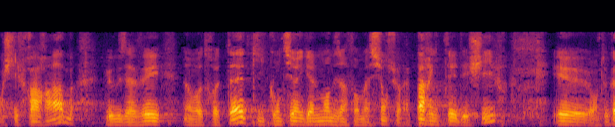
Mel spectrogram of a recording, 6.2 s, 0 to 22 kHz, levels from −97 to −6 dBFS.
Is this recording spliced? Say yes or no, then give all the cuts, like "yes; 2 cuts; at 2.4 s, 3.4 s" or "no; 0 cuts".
no; 0 cuts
